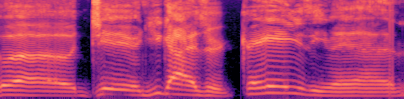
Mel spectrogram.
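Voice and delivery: put-on very slow, high stoner drawl, stretched out. Describing an actor's stoner employee character, doing a Jeff Spicoli stoner voice. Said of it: "The eccentric, weirdo, stoner employee".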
